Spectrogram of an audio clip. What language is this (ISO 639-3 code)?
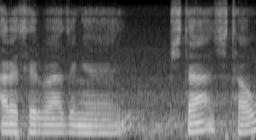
brx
